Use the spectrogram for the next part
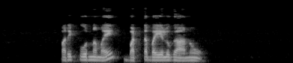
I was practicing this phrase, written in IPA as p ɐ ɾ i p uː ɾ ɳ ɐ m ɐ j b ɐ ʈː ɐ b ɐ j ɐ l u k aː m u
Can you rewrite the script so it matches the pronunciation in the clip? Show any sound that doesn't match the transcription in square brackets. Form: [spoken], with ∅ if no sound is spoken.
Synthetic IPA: p ɐ ɾ i p uː ɾ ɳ ɐ m ɐ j b ɐ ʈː ɐ b ɐ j ɐ l u [ɡ] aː [n] u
